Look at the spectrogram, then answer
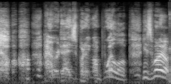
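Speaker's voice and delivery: stage whisper pushed far too loud, high-pitched. Retelling how someone passed on news: imitating Keanu's loud whisper. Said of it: "he is whispering so loud".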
